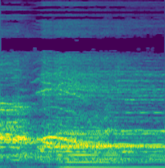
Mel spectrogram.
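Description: Children's choir singing together in unison, holding long notes with a slight waver, moving to a new note about half a second in. A steady low note joins underneath about halfway through.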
